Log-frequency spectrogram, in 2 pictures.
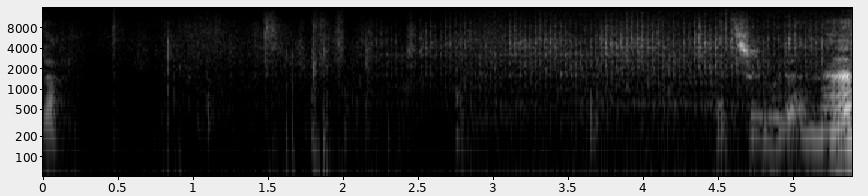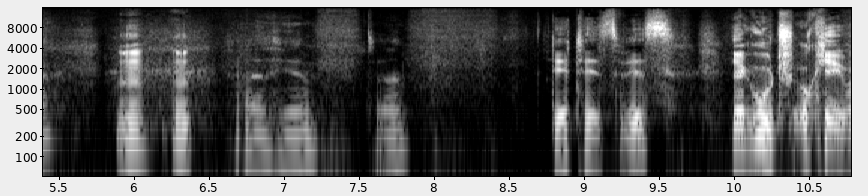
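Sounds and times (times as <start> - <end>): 
cyclocross bicycle freehub ratchet clicking: 1.6 - 5.8
speech: 4.6 - 8.2, 8.8 - 10.7.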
